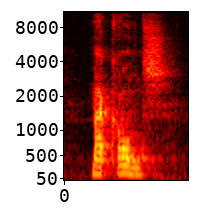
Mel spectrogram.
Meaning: plural of macron
- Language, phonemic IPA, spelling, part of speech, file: Dutch, /ˈmɑ.krɔns/, macrons, noun, Nl-macrons.ogg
